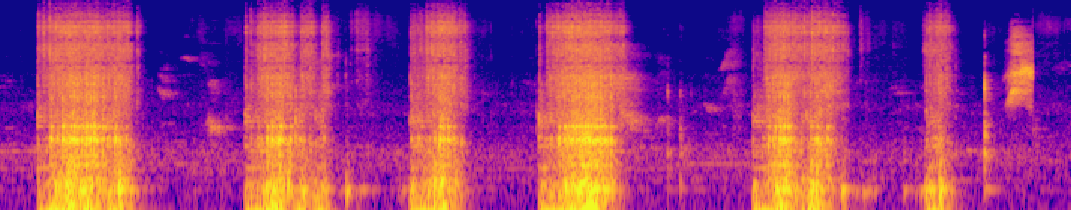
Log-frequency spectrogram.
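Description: A sewing machine stitches fabric for a large travel bag in six loud, close bursts of rapid mechanical whirring, each lasting one to two seconds, separated by short quiet pauses.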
